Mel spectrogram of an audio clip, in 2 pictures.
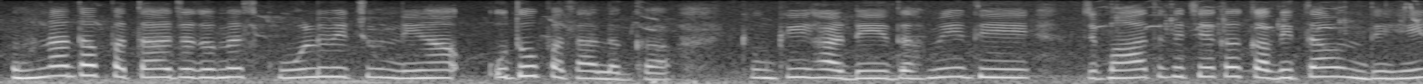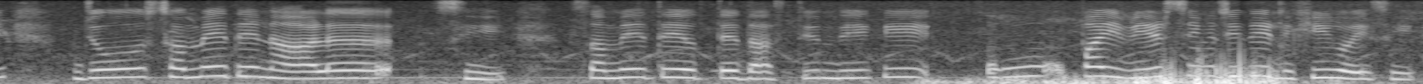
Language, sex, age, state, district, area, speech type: Punjabi, female, 18-30, Punjab, Amritsar, urban, spontaneous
